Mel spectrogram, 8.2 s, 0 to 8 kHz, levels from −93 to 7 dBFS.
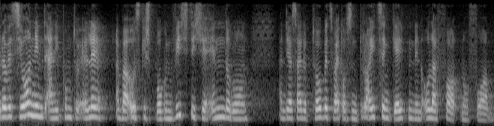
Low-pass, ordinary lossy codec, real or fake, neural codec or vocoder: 7.2 kHz; Opus, 64 kbps; fake; codec, 16 kHz, 0.4 kbps, LongCat-Audio-Codec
